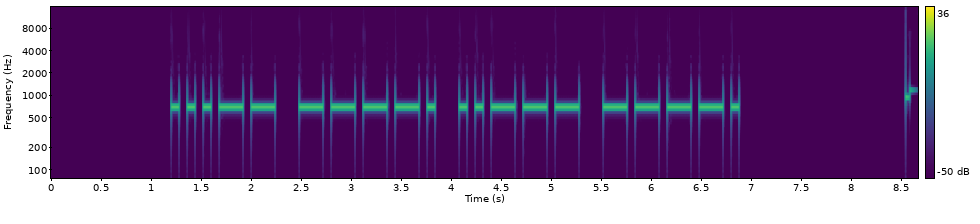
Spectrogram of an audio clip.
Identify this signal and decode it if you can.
Morse code, heard as a keyed tone, about 15 wpm, 700 Hz. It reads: 3929
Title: Numbers - 4-Digit 15wpm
